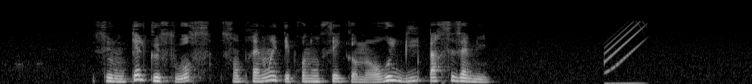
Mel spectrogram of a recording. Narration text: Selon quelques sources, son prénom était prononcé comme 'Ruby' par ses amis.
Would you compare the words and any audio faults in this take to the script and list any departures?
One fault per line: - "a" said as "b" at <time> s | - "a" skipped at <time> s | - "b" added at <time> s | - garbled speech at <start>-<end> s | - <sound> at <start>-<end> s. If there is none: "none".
- chirp at 6.0-6.5 s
